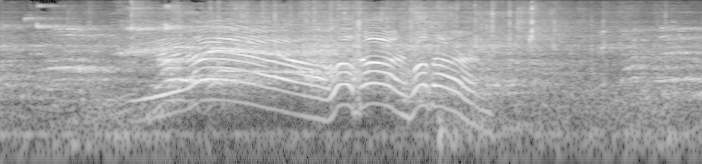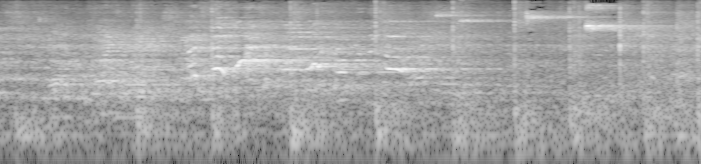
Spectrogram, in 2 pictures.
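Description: A basketball being dribbled on a hardwood gym floor, bouncing repeatedly in an echoing hall, with drawn-out rising-and-falling shouts from spectators in the first few seconds.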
